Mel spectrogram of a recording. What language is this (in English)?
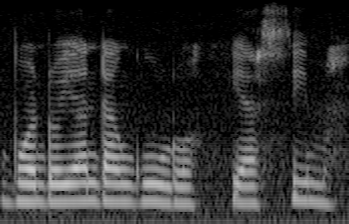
Venda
